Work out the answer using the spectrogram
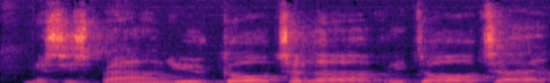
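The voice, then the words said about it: Sung line in English accent. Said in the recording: “You could hear that English accent.”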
